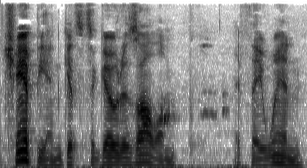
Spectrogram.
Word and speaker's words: Zalem: Oh, by the way, I googled it, you're right, it's spelled Z-A-L-E-M, so Zalem, not sure. – I just pronounced it how I would Salem, like Salem, Massachusetts, with the S instead of, or with a Z rather than an S.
